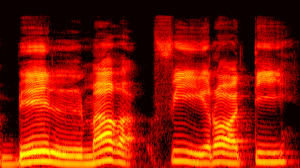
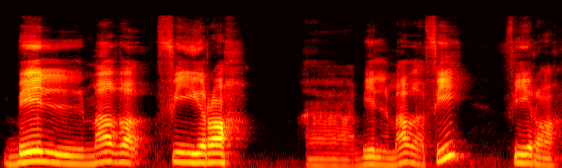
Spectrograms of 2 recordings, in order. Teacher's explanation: Tapi kalau nak wakaf, nak berhenti, kita baca, kita gantikan T ni dengan huruf ha.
